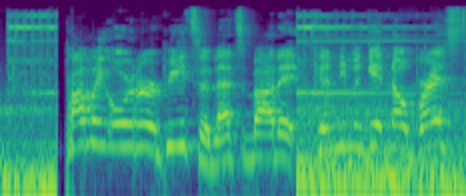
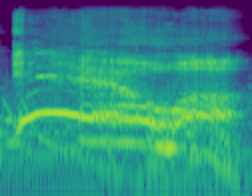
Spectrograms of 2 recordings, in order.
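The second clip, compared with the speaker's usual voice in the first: disgusted shout; 4 semitones higher than usual. Real, not acted. Disgusted at creepy game character.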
